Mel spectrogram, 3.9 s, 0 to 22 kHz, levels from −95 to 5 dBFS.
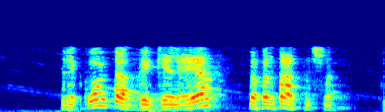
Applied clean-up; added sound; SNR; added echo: neural mask model DeepFilterNet 3.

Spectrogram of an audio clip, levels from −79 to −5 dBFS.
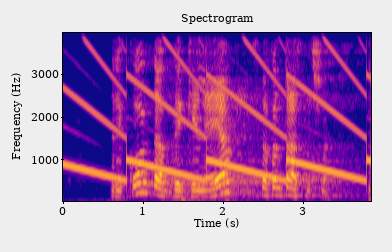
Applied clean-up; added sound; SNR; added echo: none; Alarm; -1 dB; reverberation time 1.5 s.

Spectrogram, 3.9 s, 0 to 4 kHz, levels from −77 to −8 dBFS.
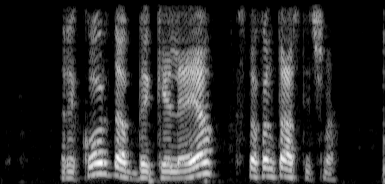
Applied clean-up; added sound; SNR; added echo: none; none; none; none.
